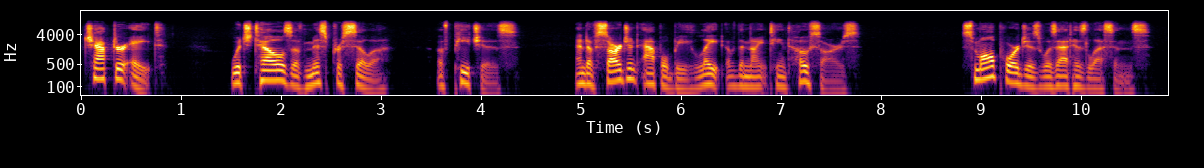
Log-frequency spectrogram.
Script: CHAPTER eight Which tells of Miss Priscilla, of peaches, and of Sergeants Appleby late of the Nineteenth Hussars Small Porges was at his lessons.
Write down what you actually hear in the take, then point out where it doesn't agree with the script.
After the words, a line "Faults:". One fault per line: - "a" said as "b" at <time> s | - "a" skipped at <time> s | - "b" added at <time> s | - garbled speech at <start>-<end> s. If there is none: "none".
CHAPTER eight Which tells of Miss Priscilla, of peaches, and of Sergeant Appleby late of the Nineteenth Hussars Small Porges was at his lessons.
Faults:
- "Sergeants" said as "Sergeant" at 5.2 s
